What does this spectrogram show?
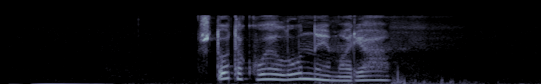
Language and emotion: Russian, sad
